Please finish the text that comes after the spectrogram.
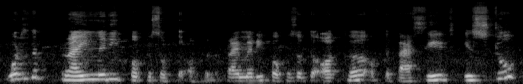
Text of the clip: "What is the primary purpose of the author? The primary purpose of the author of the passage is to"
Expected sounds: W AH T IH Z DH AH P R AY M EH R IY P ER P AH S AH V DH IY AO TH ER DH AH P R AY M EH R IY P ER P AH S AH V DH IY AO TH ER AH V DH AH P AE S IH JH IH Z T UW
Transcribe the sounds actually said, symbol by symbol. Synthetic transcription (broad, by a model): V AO T IH Z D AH P R AY M EH R IY P ER P AH S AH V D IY AO T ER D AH P R AY M EH R IY P ER P AH S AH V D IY AO T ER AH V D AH P AE S IH JH IH Z T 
